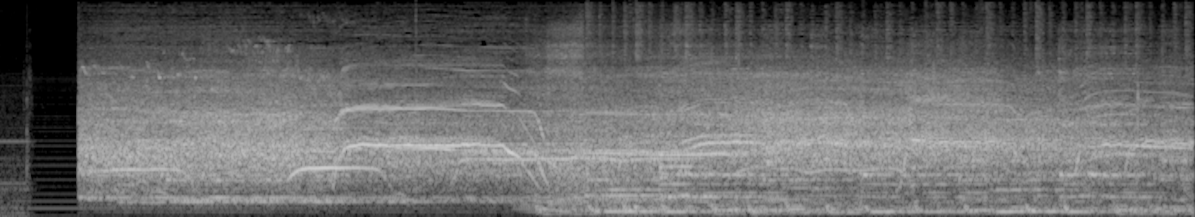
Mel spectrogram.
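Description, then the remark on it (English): A loud crowd of concert fans at a pop concert residency show in Chicago cheers and screams continuously, with high-pitched whoops and shrieks rising above a dense roar that swells and holds steady. “The cheering fans, the funky fits, the rhythmic music.”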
